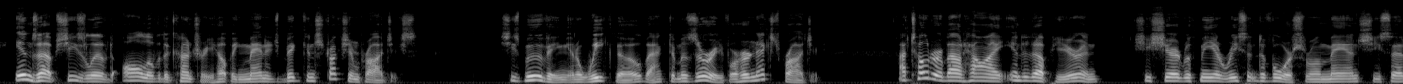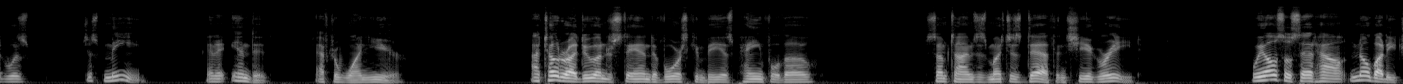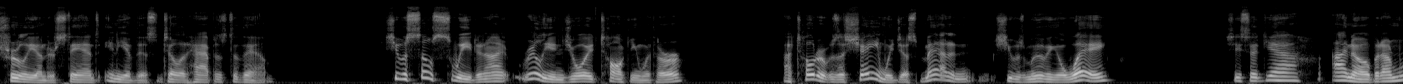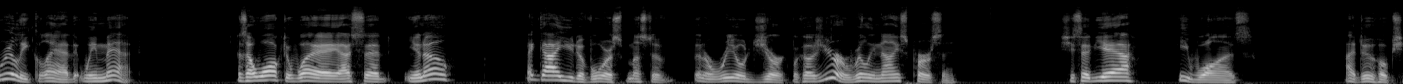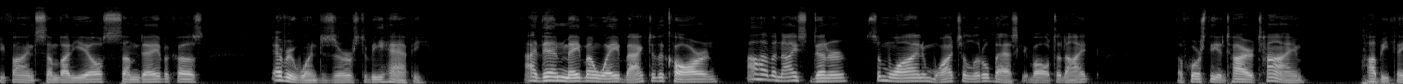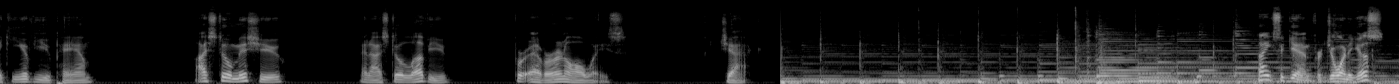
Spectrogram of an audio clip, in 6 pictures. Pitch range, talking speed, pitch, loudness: 90-145 Hz, 160 wpm, 115 Hz, -24 LUFS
